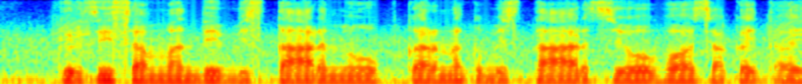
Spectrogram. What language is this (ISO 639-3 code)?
mai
